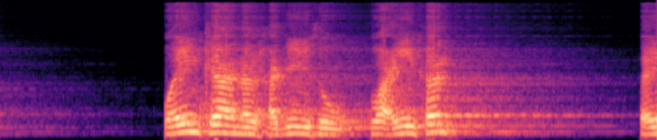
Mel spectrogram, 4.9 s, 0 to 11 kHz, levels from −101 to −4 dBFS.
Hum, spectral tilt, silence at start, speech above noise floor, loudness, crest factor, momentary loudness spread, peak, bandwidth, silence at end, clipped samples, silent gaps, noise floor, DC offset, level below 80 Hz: none; -7 dB/octave; 1.25 s; 58 dB; -14 LUFS; 16 dB; 18 LU; 0 dBFS; 10.5 kHz; 0 s; under 0.1%; none; -71 dBFS; under 0.1%; -56 dBFS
